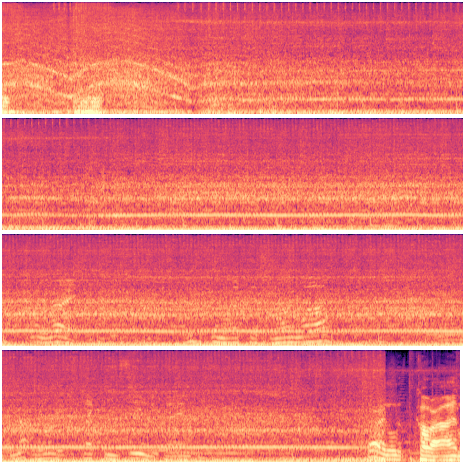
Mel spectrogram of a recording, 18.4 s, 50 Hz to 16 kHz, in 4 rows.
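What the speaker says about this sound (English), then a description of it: "I let the car idle until the fans came on, which took about 10 to 15 minutes." A 1984 Porsche 944 idles steadily nearby after a short rev at the start, its even engine hum and drone holding for a long stretch before briefly changing near the end.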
